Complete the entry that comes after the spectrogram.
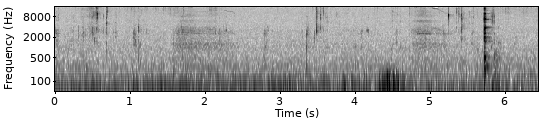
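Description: A person chewing soft syrniki (cottage-cheese pancakes) close to the microphone, with small wet mouth clicks and one sharper click about five and a half seconds in.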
